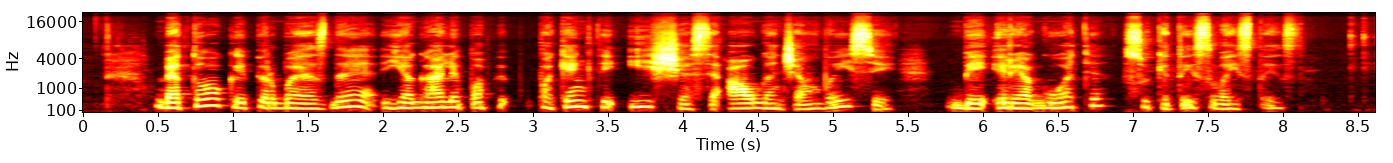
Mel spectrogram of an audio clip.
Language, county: Lithuanian, Panevėžys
